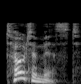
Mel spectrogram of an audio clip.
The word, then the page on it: totemist: British English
